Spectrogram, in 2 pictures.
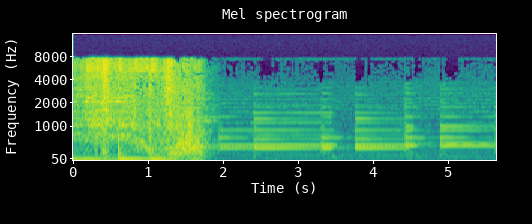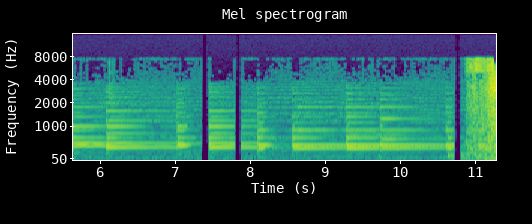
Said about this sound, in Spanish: Vamos a hacer un breve puente musical y regresamos. Quédense con nosotros.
